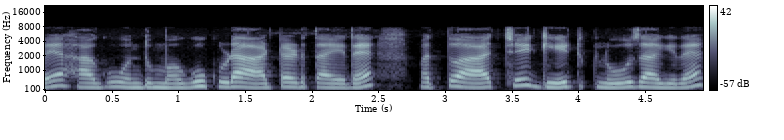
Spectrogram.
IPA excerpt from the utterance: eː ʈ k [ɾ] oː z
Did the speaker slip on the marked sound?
yes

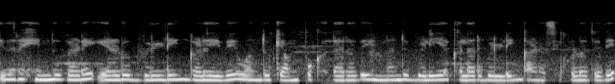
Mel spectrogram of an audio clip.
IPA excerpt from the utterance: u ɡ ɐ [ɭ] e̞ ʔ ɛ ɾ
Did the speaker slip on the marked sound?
yes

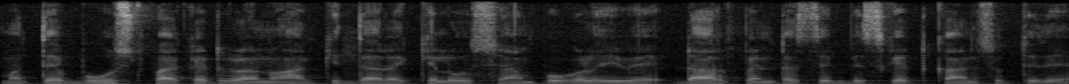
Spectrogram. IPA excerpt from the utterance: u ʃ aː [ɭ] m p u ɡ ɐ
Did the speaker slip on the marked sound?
yes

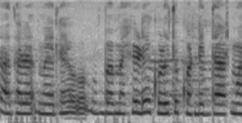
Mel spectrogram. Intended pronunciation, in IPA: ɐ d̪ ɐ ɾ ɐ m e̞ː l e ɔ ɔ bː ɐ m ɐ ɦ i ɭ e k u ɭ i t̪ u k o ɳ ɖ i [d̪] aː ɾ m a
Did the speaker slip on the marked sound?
yes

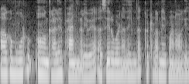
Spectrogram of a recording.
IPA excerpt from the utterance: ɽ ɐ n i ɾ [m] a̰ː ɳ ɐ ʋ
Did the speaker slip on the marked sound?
no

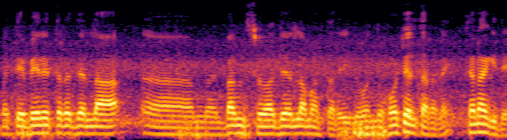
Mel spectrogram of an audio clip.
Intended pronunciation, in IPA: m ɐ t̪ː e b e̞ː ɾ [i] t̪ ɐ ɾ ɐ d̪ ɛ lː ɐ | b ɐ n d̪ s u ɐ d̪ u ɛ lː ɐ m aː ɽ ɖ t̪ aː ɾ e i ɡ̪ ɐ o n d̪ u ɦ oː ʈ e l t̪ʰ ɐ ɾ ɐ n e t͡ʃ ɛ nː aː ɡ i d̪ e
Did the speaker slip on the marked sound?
yes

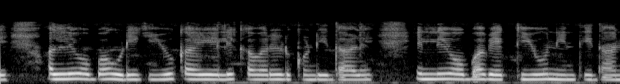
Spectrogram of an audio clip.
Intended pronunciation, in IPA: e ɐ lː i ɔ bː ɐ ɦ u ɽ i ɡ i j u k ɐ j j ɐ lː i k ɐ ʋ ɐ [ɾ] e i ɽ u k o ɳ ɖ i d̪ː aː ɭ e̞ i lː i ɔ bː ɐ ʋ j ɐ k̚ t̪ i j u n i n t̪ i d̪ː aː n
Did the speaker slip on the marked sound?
no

